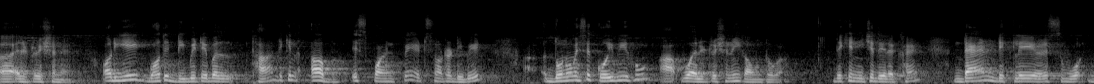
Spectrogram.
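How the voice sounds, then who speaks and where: A man with an Indian English accent teaching literature, mixing Hindi and English, reading examples off a slide slowly and often checking with "है ना". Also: a little high, mellow. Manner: frequent checking fillers. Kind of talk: recorded lesson explaining slides. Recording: echoey room with long reverb.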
